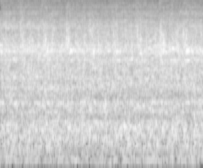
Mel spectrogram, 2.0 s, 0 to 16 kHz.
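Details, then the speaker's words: 1967 Chevelle 283 small-block Chevy V8 with hydraulic lifters and adjustable rockers, valve covers off, just after setting lifter preload (zero lash plus 1/4–3/4 turn); steady even idle, only faint tick, alternator louder than valvetrain: properly adjusted, quiet. "Not a whole lot of ticking going on. It's kind of neat to watch them. It really is kind of neat to watch them. Hell, the alternator's making more noise than the fucking valvetrain."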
